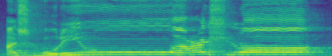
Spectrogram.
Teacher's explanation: تنوین کے بعد واو حرف ملعون میں سے ہے تو یہاں پر ادغام مع الغنہ ہوگا، غنہ کر کے پڑھیں گے. دو زبر کی تنوین کو وقف میں الف مدہ سے تبدیل کر دیں گے.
